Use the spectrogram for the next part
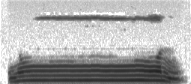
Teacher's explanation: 9 number মাখরাজ, জিহ্বার আগা তার বরাবর উপরে তালুর সঙ্গে লাগিয়ে উচ্চারিত হয়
